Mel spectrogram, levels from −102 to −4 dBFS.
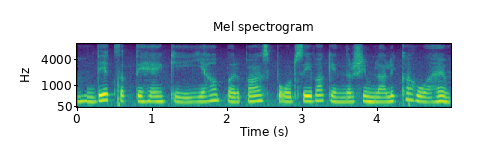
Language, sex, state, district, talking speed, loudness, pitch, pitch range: Hindi, male, Himachal Pradesh, Shimla, 155 wpm, -18 LUFS, 205 Hz, 195-220 Hz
